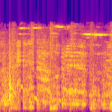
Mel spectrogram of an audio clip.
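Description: Live music from a hand-drum ensemble, with regular drum strokes, and a man singing into a microphone over it.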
